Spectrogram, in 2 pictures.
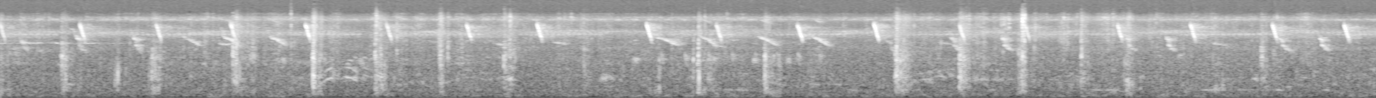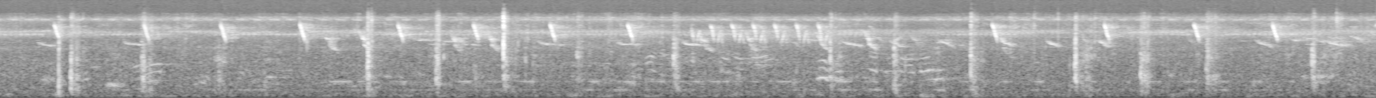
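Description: A hand hoe chops and scrapes into dry soil in quick, repeated strokes.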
